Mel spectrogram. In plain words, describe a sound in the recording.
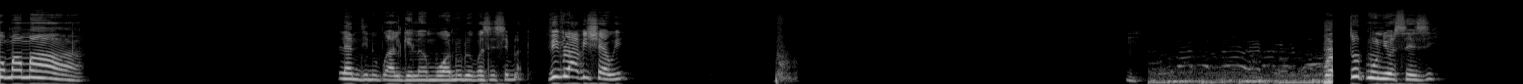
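A young woman speaks expressively and close up, in short bursts with pauses.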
